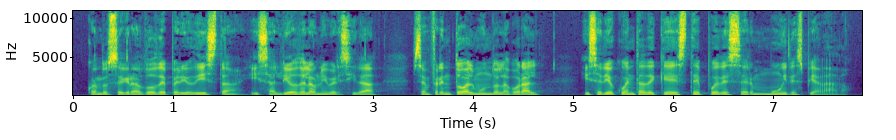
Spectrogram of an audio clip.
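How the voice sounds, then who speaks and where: A man with a plain, everyday voice, medium in pitch and very even in loudness, at a moderate pace on a very clean recording with a silent background. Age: 30s. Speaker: podcast host and narrator. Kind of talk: scripted narration.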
